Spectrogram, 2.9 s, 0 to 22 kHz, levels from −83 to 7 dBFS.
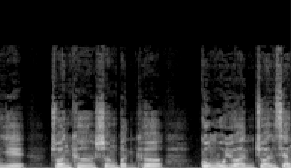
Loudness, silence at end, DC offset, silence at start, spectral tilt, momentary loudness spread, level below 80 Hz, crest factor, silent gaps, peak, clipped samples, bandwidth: -15 LUFS; 0 s; under 0.1%; 0 s; -5 dB/octave; 5 LU; -38 dBFS; 14 dB; none; 0 dBFS; under 0.1%; 16.5 kHz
